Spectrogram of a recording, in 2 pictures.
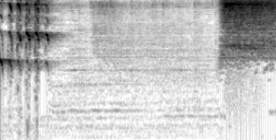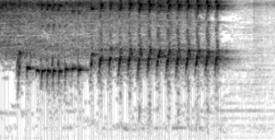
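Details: Greater green leafbird (cucak ijo) masteran training recording: a short high trill, a pause, then a hissing high phrase leading into a fast rising series of repeated sharp chirps lasting about three seconds.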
